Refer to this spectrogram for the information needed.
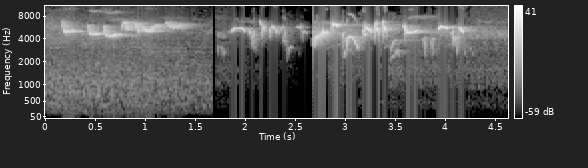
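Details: Short-toed treecreeper in the coastal forest of Taramancos beach, Noia (Ría de Noia), giving thin, very high notes in quick bursts, some sliding and others sharp; a soft background hiss fills the first second or so.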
